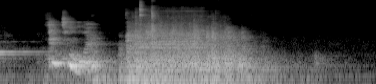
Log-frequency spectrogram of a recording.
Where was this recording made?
in an elevator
